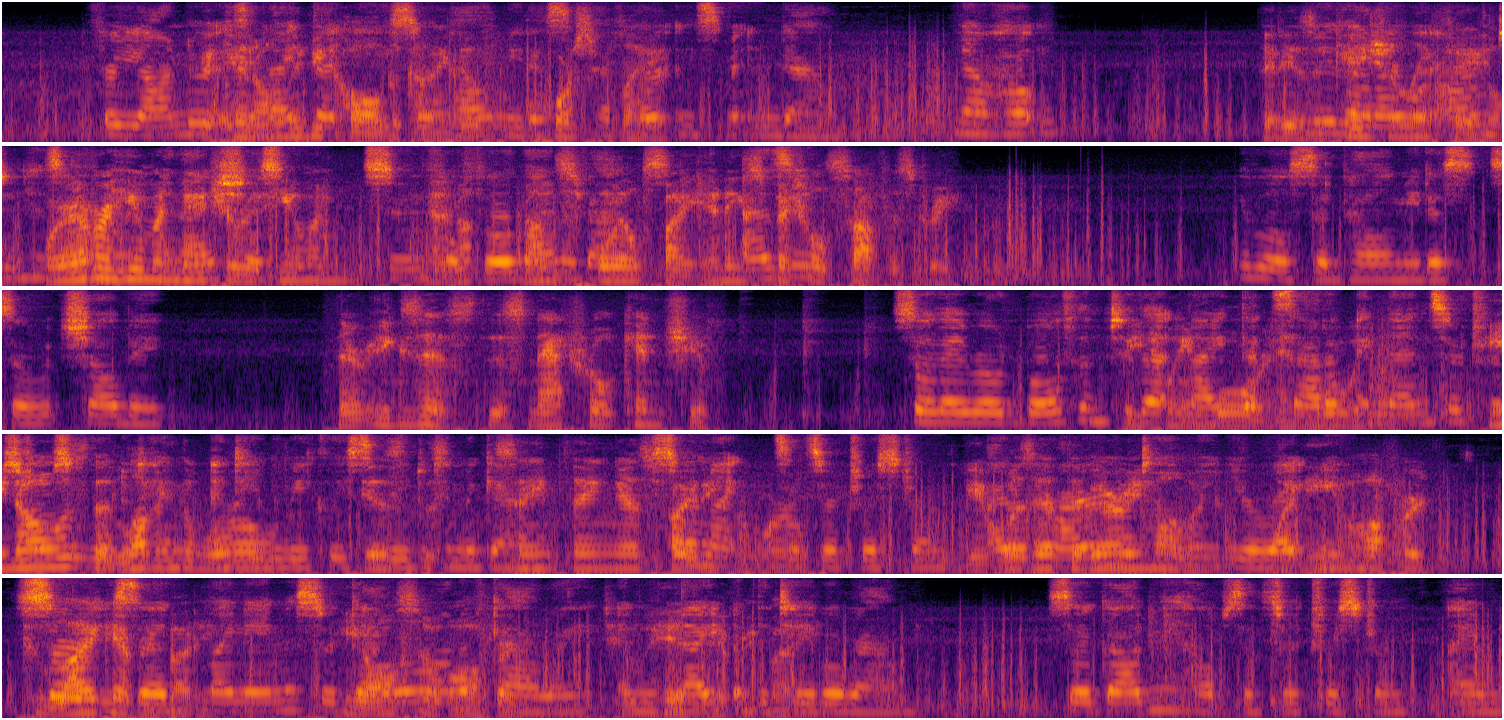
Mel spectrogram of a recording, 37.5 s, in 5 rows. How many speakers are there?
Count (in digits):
2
